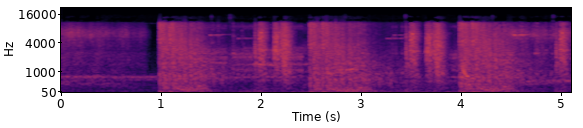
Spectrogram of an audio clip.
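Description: A shotgun fires loud blasts in quick succession.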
